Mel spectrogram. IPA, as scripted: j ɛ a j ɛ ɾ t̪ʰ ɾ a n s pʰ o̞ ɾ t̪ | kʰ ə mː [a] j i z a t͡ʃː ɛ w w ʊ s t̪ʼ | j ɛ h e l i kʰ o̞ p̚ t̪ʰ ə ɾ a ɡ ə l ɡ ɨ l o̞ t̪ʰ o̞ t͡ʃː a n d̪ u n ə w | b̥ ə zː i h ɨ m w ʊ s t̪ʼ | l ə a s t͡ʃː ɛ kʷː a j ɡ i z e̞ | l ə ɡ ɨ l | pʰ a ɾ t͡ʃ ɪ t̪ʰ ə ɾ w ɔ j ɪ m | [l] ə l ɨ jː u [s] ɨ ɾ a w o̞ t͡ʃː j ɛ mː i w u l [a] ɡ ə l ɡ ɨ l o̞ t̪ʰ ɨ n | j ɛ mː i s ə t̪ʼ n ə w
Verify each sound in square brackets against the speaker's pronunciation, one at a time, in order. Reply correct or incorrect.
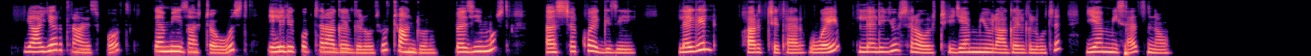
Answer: incorrect, correct, correct, correct

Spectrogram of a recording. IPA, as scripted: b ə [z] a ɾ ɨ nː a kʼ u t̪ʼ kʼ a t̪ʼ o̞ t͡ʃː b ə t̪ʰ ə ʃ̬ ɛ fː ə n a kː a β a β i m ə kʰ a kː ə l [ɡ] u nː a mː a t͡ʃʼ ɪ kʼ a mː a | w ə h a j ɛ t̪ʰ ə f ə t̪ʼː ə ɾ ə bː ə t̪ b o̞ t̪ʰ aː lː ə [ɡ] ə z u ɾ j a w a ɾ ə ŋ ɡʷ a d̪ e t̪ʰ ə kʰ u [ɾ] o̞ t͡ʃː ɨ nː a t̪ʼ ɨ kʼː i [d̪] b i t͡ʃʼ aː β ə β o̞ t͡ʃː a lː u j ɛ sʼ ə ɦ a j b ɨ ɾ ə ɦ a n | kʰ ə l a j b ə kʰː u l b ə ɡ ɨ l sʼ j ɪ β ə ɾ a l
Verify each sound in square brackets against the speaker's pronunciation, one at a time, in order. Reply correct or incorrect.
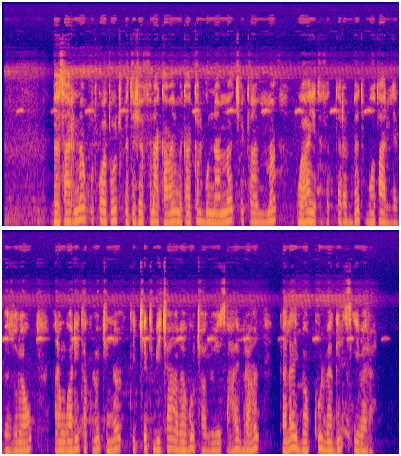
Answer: incorrect, incorrect, incorrect, incorrect, incorrect

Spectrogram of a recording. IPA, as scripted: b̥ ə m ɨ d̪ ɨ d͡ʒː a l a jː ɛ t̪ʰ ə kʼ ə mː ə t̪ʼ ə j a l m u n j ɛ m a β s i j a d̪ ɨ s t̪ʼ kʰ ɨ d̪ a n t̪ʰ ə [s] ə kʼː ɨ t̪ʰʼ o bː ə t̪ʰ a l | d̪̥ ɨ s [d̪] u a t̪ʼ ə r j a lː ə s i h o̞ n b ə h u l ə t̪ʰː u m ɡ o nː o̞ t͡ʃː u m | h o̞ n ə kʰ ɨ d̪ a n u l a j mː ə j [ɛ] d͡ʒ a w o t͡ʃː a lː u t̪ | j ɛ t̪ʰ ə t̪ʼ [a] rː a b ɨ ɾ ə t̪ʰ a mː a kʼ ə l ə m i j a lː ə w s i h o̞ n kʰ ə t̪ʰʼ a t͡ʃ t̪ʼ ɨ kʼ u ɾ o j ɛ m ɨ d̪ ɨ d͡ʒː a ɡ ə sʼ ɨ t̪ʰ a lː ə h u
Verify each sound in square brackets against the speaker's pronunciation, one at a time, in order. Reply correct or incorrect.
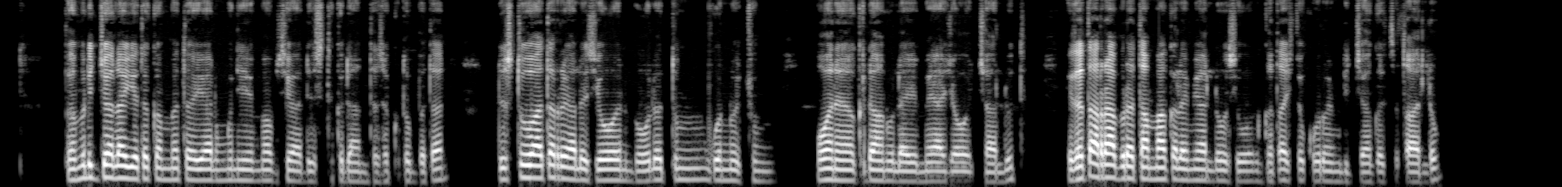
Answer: correct, incorrect, incorrect, correct

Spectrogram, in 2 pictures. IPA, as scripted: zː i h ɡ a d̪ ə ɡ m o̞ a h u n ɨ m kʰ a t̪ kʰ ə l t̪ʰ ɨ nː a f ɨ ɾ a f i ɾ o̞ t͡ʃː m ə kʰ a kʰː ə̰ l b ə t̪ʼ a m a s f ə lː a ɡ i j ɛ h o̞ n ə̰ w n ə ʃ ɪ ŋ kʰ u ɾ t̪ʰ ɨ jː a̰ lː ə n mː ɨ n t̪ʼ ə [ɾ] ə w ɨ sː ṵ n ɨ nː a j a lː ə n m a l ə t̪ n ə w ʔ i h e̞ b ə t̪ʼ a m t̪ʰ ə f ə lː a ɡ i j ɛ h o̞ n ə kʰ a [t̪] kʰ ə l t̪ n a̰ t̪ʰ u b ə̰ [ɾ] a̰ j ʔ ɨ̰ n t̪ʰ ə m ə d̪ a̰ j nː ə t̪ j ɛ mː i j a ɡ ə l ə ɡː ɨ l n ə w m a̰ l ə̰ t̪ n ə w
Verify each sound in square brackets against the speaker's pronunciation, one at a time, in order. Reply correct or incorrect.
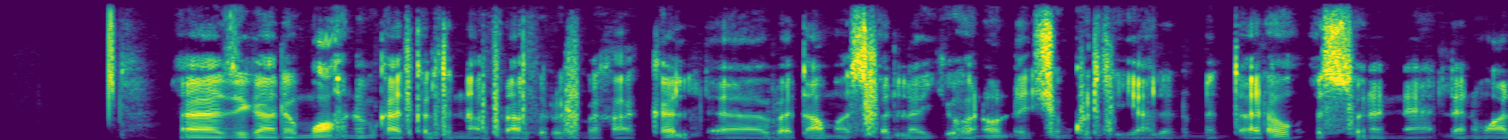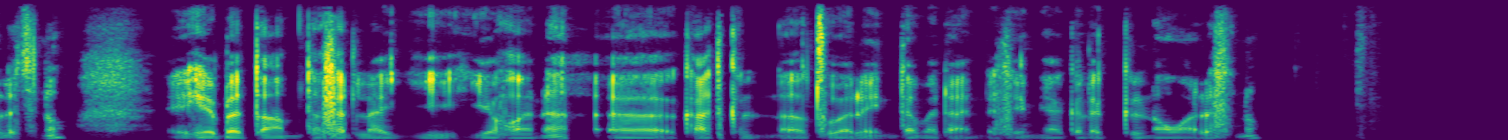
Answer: correct, correct, incorrect

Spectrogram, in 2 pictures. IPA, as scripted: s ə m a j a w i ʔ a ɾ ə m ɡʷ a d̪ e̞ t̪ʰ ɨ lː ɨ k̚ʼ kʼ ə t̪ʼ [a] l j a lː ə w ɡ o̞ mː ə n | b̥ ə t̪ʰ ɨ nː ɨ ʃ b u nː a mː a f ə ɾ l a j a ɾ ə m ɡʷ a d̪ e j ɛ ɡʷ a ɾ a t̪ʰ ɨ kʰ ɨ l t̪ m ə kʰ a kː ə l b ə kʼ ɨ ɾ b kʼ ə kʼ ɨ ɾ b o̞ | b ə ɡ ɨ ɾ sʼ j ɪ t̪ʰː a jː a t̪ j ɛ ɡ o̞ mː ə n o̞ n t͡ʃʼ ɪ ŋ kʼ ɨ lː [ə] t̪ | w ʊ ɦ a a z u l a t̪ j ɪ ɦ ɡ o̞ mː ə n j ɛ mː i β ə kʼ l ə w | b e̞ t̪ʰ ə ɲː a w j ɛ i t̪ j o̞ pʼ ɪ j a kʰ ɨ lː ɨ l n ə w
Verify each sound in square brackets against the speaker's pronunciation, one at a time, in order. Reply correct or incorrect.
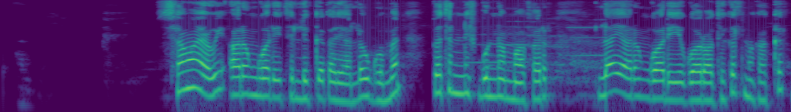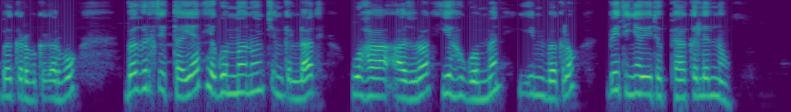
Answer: incorrect, incorrect

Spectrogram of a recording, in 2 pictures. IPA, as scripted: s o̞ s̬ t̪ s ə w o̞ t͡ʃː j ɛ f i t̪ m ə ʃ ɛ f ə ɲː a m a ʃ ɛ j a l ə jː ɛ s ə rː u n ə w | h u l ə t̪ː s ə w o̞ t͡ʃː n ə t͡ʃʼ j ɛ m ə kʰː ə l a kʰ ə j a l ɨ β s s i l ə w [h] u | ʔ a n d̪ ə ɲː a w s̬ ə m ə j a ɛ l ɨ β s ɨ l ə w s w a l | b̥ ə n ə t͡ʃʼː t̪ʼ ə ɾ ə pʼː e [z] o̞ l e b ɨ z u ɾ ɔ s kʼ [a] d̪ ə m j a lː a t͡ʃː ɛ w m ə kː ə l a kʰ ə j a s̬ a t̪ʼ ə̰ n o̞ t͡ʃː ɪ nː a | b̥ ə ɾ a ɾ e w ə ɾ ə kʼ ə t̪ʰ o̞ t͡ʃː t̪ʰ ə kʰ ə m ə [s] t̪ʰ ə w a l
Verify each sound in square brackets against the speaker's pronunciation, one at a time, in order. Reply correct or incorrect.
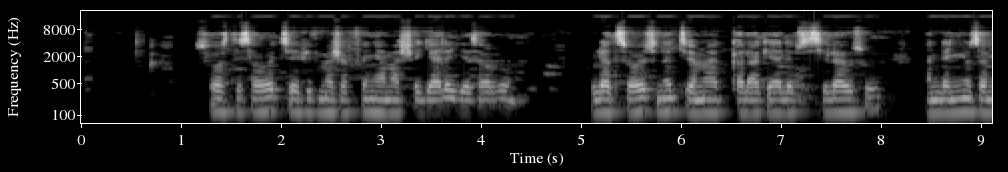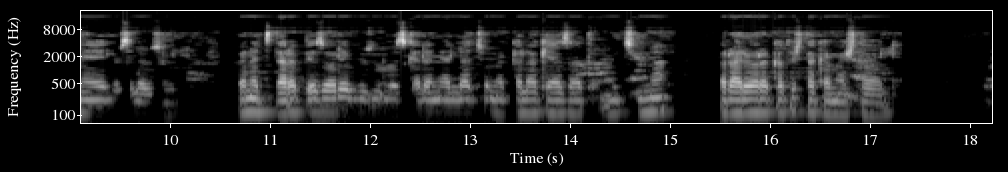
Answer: incorrect, correct, incorrect, incorrect

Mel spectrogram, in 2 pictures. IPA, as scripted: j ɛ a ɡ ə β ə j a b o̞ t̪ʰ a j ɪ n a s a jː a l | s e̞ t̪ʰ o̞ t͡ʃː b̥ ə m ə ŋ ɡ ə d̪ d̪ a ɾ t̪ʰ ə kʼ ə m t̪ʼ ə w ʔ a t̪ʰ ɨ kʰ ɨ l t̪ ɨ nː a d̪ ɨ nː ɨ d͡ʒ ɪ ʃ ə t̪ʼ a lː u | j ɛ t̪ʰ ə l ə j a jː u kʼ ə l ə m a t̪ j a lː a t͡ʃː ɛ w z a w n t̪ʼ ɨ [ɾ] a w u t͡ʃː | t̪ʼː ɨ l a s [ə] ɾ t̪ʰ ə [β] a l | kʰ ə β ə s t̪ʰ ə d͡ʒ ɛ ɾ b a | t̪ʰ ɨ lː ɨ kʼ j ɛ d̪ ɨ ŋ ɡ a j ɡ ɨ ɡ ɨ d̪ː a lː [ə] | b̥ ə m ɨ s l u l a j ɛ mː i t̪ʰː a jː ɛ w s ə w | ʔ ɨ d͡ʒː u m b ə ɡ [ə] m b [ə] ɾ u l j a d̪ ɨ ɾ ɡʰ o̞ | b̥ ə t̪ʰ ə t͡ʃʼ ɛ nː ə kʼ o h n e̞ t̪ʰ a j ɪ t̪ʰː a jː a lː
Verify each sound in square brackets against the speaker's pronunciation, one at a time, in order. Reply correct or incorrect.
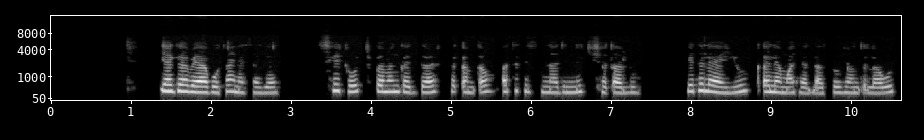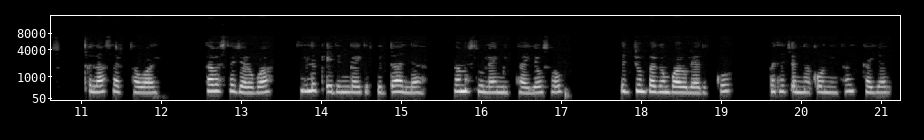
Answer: incorrect, correct, incorrect, correct, correct, incorrect

